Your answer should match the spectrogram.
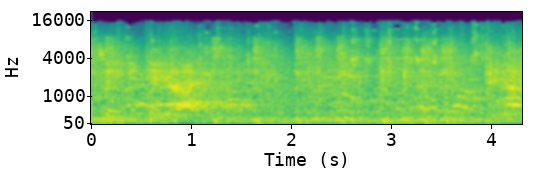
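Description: A basketball being dribbled on a hardwood court, over the steady murmur of an arena crowd.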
